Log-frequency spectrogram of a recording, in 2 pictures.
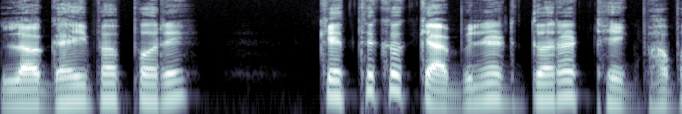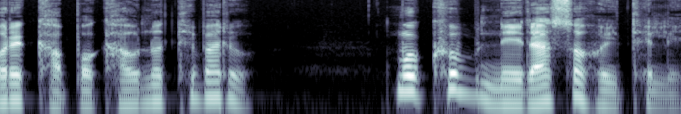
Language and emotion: Odia, sad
